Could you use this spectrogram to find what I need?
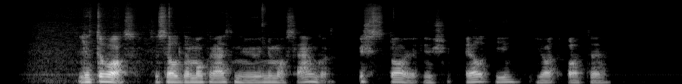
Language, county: Lithuanian, Telšiai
